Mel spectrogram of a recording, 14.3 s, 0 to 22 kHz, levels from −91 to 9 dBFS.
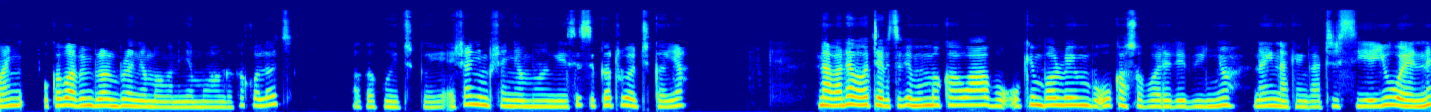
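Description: HE-AAC compression runs throughout this speech clip, with plainly audible damage and nothing above 15 kHz. The treble sounds bright but synthetic, likely from spectral band replication rebuilding the upper band from copied lower bands, which fits a low bitrate around 24 kbps.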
